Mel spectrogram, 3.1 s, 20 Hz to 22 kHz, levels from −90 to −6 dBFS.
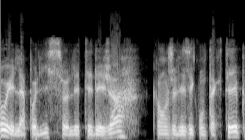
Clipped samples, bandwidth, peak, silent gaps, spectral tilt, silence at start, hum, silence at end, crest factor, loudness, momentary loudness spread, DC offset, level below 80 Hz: under 0.1%; 8 kHz; -2 dBFS; none; -5.5 dB/octave; 0 s; none; 0 s; 14 dB; -17 LUFS; 7 LU; under 0.1%; -50 dBFS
